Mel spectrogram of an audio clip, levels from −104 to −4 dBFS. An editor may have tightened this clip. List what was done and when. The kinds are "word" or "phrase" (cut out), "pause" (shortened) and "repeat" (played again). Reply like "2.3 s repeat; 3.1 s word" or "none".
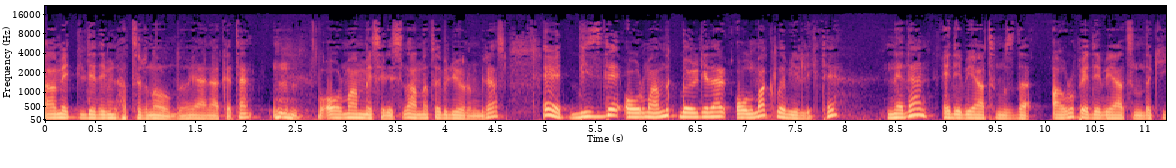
4.9 s pause; 8.9 s pause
